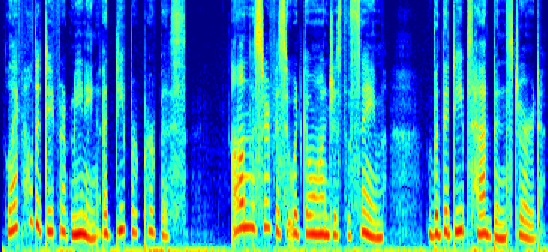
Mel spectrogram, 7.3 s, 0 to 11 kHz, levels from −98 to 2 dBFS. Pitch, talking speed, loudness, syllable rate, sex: 250 Hz, 195 wpm, -17 LUFS, 5.5 syllables/s, female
